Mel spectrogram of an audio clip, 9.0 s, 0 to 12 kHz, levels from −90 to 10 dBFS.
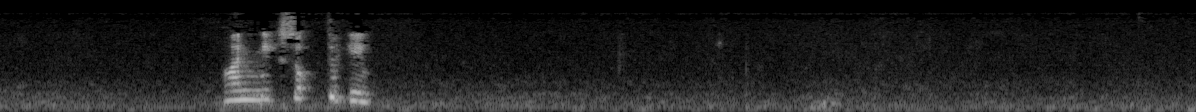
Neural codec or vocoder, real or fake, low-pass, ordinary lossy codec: codec, 24 kHz, 0.9 kbps, WavTokenizer, medium speech release version 2; fake; 10.8 kHz; MP3, 32 kbps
